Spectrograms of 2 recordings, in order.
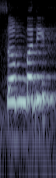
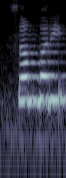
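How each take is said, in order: The two takes are said the same way.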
